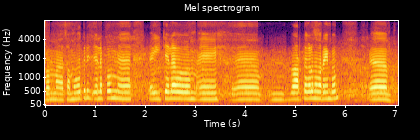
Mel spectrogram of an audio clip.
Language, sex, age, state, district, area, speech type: Malayalam, female, 45-60, Kerala, Kottayam, rural, spontaneous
